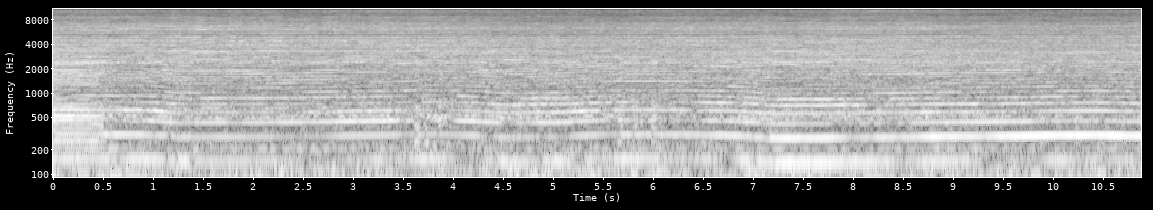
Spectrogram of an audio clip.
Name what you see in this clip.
large rotating saw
